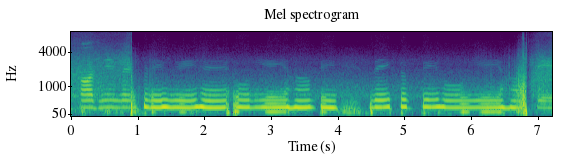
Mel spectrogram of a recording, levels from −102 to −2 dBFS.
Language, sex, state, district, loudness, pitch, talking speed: Hindi, female, Haryana, Charkhi Dadri, -18 LUFS, 210 Hz, 135 wpm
